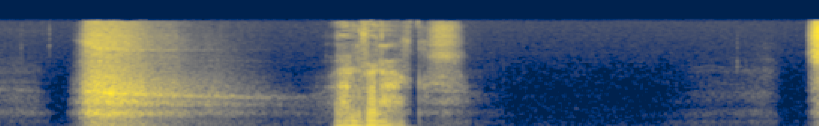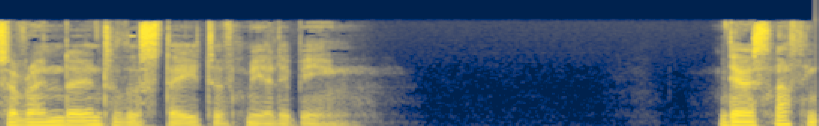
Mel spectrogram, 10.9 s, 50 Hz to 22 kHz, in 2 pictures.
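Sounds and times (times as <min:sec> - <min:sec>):
loud breathy exhale through the mouth: 0:00.5 - 0:01.8
speech: 0:02.4 - 0:03.1, 0:05.5 - 0:07.9, 0:10.3 - 0:10.9.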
